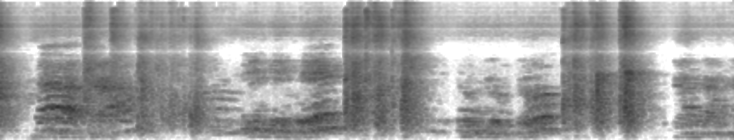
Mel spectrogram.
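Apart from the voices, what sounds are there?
rhythmic group hand clapping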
